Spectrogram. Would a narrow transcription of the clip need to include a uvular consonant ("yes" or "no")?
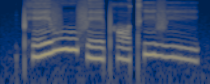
no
